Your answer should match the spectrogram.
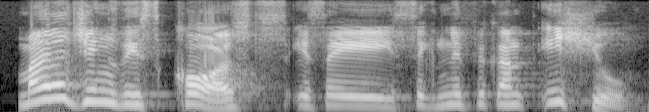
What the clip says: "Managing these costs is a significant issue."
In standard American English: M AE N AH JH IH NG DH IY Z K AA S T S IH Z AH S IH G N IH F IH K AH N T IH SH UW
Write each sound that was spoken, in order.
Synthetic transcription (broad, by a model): M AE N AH JH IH NG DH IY S K AA S T S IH S AH S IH G N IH F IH K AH N T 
